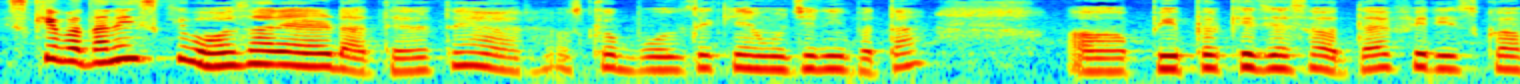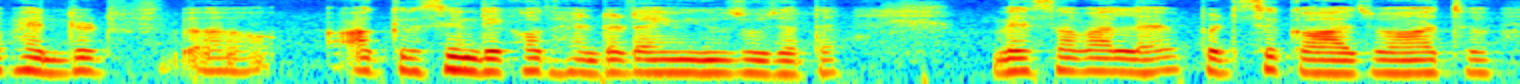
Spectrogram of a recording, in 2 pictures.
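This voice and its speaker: A woman's voice: fairly low pitch, a little fast, a little mellow, a little hiss or hum. A young woman chatting casually through a home vlog. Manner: chatty, coaxing a toddler with playful repetition. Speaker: vlogger.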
